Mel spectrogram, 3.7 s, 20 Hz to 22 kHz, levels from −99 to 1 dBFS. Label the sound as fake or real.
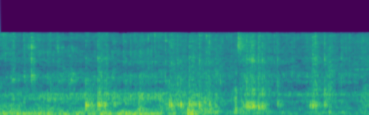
real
